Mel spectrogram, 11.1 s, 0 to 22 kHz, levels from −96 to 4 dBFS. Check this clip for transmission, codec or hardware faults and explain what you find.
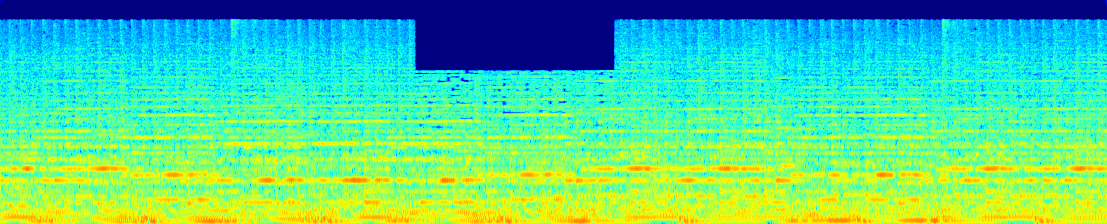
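One fault stands out: an adaptive stream at a lower bitrate from 4.15 to 6.15 s. The slowed connection forced a leaner encoding, consistent with AAC dropping from 96 to 24 kbit/s. Everything above 6 kHz vanishes, the top turns dull, and the change is abrupt but gapless. On a spectrogram, content is sliced flat at 6 kHz for two seconds; the waveform stays continuous.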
